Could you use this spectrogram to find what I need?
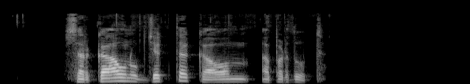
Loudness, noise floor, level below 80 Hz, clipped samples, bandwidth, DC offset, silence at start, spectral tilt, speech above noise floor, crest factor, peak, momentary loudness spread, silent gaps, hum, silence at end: -21 LUFS; -73 dBFS; -76 dBFS; under 0.1%; 11.5 kHz; under 0.1%; 0.65 s; -4.5 dB/octave; 52 dB; 22 dB; -2 dBFS; 17 LU; none; none; 1.5 s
